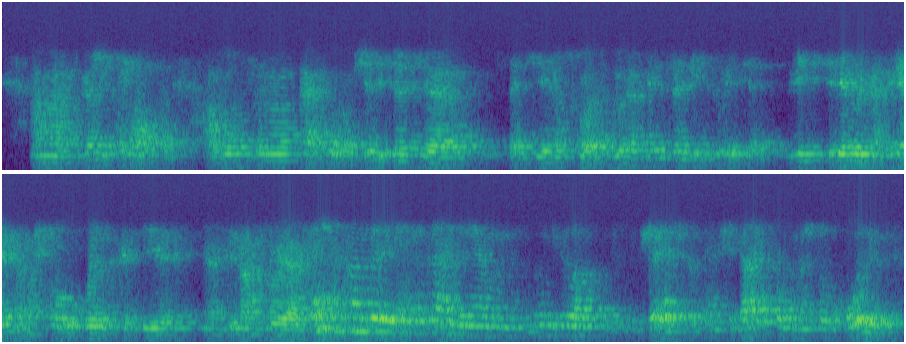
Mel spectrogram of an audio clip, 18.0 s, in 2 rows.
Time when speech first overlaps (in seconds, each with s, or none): 12.0 s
